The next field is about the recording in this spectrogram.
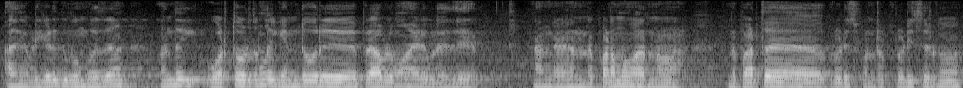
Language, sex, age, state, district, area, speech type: Tamil, male, 30-45, Tamil Nadu, Cuddalore, rural, spontaneous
